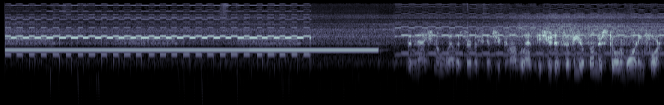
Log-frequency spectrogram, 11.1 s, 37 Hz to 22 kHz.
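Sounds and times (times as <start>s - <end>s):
steady alarm tone: 0.1s - 11.0s
rapid electronic beeps: 6.7s - 11.0s.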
